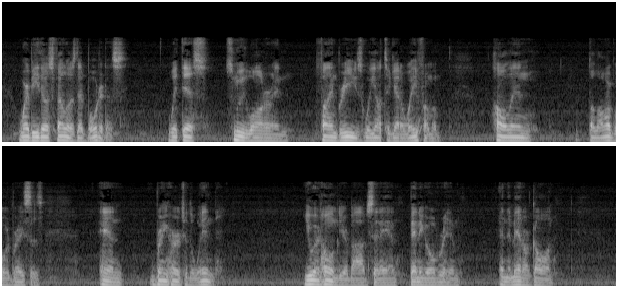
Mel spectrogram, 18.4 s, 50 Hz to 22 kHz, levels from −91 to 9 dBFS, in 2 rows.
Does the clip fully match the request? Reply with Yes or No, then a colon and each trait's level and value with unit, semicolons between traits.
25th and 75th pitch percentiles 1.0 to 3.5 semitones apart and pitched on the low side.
Yes: average, 2.9 semitones; very low, 95 Hz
